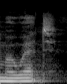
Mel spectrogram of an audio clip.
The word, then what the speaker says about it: Moët: Or Moët is how you're actually supposed to pronounce it.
